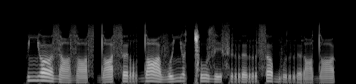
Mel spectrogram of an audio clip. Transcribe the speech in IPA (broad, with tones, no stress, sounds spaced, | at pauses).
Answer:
ʎ ʌː˥˨ z æ˩ zˤ əː˩ s dˤ əː˧ s ə˥˨ r dˤ ʌː˥˨ v ʊ˥ ʎ ʌ˥˨ ǀ u˥˨ z i˧ s r əː˧ r s ʌ˥˨ b u˩ r ə˩ ɾ ə˞˧ dˤ ʊ˧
